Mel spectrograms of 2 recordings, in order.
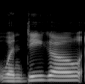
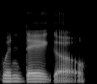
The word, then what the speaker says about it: Wendigo: I noticed that you mispronounced Wendigo." Yeah, we mispronounced it Wendigo, and it actually sounds like Wendigo.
